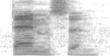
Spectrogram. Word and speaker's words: Demson: How do you say his name, Morgan? Demson. Okay. Wow. I was Alright. gonna say it's not a Chinese meal. Dim sum. It's not dim sum.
